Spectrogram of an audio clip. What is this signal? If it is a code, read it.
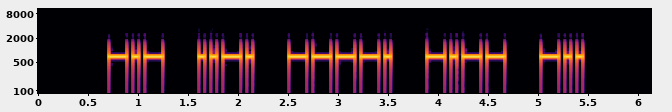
Morse code, heard as a keyed tone, about 20 wpm, spaced as for 14 wpm, 700 Hz. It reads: KF9YD
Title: 245 Lesson 39g - Letter z - Call Signs 20wpm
